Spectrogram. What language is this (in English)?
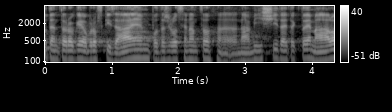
Czech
